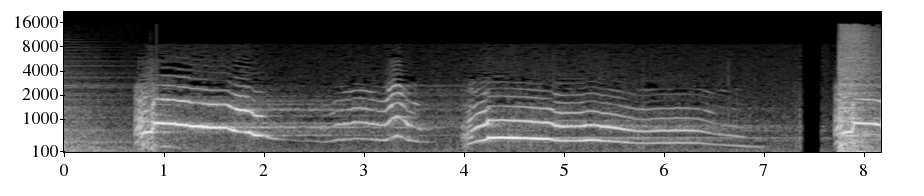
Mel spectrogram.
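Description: Long howling wails, one after another, each starting abruptly and sliding down in pitch. The longest runs about three seconds; a shorter one rises and falls quickly in between, and another wail begins near the end.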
